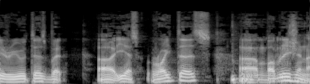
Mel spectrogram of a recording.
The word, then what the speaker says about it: Reuters: Even though it's spelled a little confusingly, it's like Reuters. – I mean, it's as confusing as omelette, right? It's the pronunciation of omelette. – Hey, okay, omelette is different. This is literally R-E-U. Okay. It's Ryu. – Yeah. – It's Reuters. Reuters.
